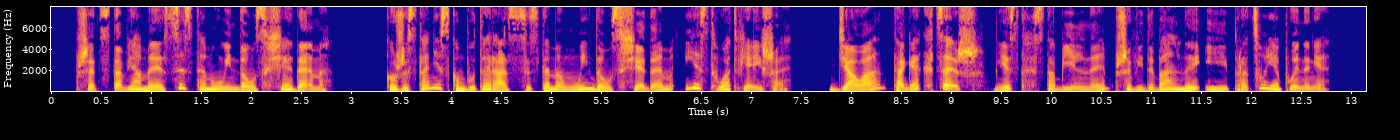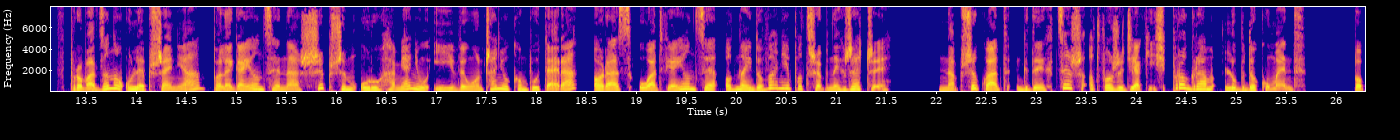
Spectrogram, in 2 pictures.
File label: female polish voice over narrative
